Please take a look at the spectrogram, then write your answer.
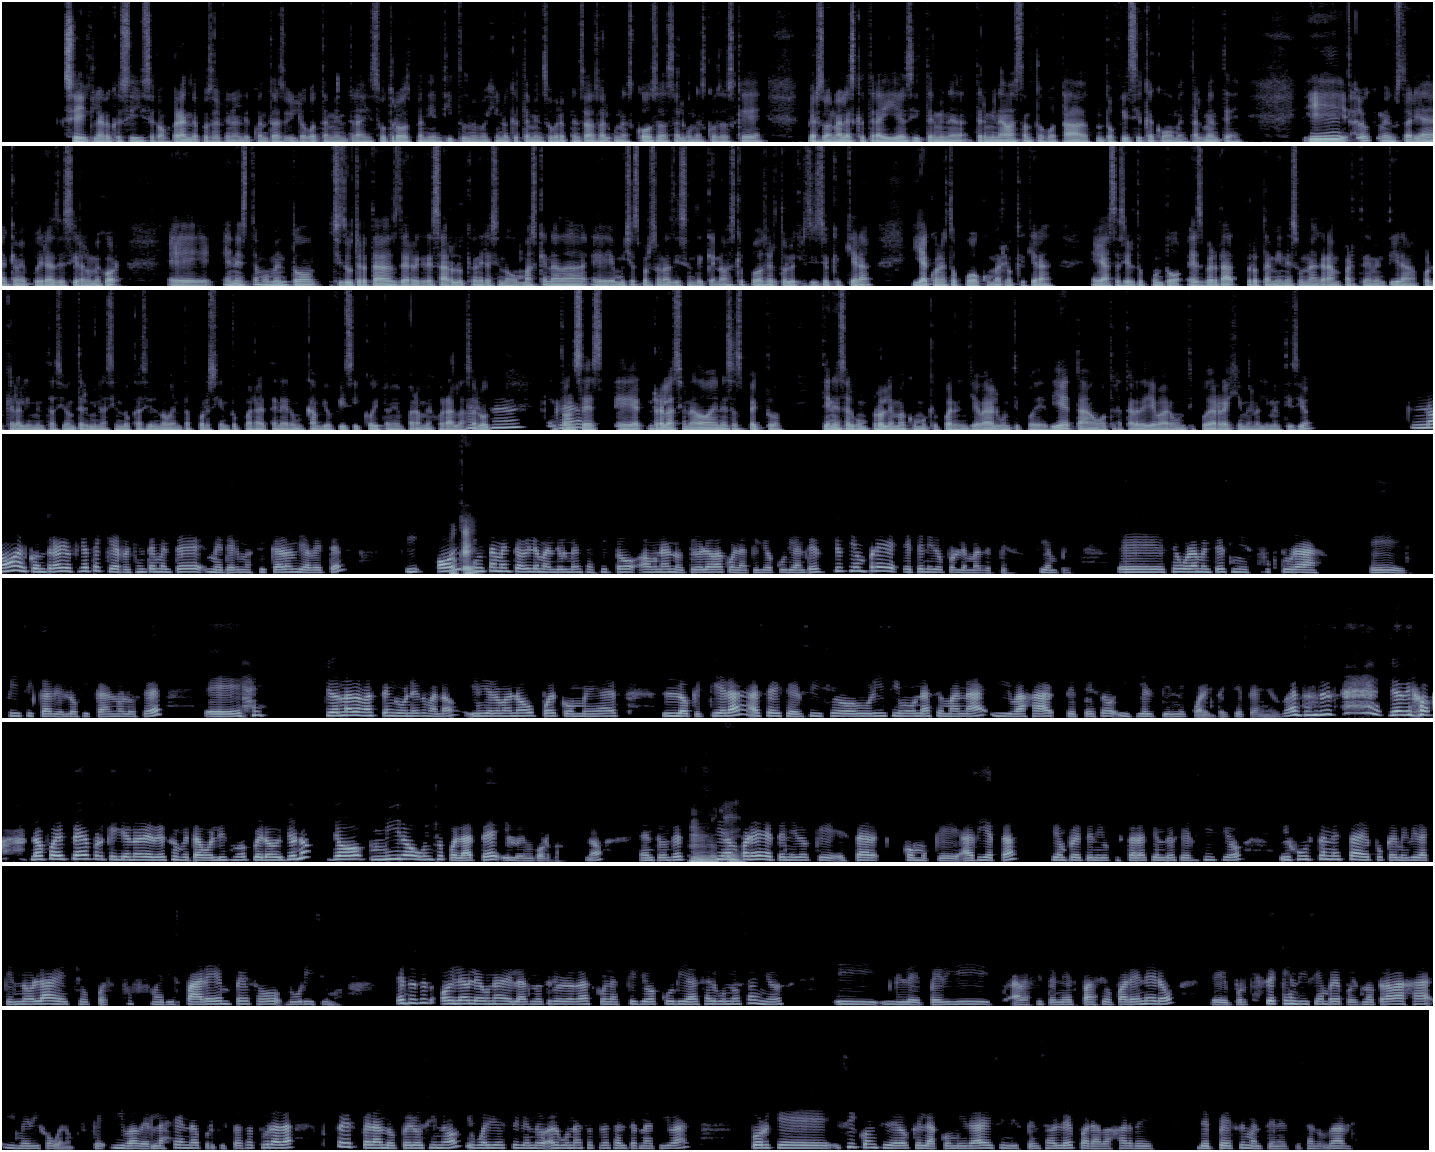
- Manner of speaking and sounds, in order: other background noise; chuckle; laughing while speaking: "Entonces"
- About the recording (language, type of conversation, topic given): Spanish, advice, ¿Cómo puedo recuperar la disciplina con pasos pequeños y sostenibles?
